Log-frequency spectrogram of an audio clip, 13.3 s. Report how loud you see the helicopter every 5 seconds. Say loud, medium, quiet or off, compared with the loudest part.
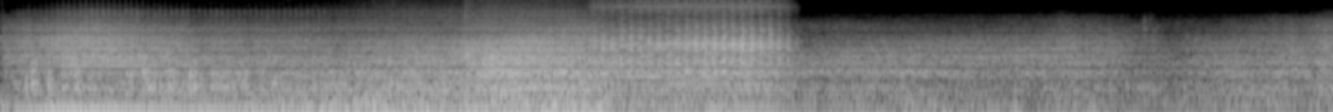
medium, loud, off.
